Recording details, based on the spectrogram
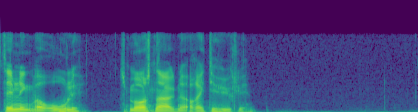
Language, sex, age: Danish, male, 18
